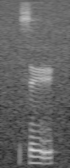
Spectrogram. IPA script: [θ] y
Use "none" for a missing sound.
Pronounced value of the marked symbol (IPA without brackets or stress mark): θ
